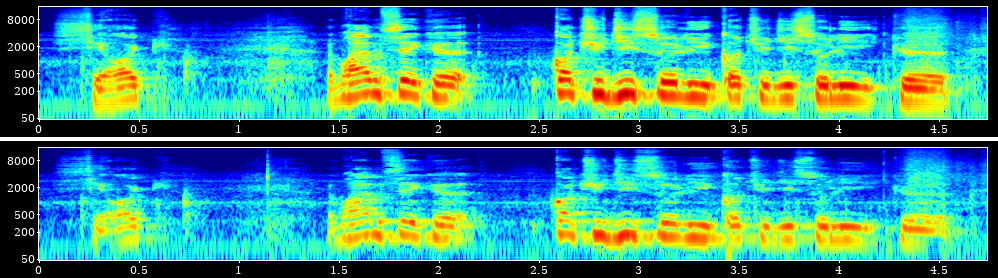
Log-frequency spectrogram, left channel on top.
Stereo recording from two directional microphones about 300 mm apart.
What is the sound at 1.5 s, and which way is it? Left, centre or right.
Speech, left.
